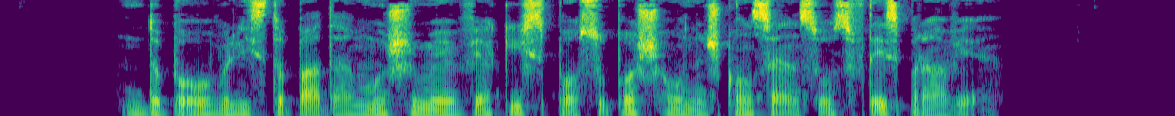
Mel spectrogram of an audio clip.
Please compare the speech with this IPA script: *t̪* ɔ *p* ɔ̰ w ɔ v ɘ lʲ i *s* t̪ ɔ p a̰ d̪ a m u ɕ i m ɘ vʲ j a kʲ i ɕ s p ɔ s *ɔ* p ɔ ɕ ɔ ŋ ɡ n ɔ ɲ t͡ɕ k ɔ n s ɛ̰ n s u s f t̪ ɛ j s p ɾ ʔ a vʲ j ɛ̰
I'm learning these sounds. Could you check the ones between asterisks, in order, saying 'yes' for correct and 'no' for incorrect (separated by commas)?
no, yes, yes, no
